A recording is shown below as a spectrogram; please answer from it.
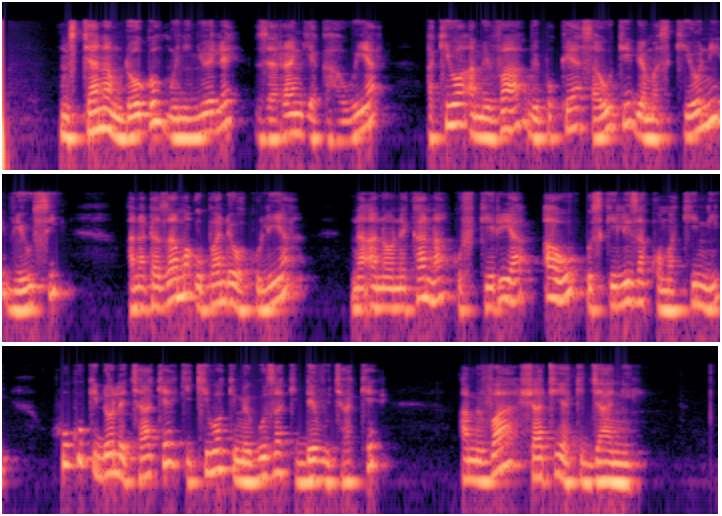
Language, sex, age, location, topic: Swahili, male, 25-35, Nairobi, education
